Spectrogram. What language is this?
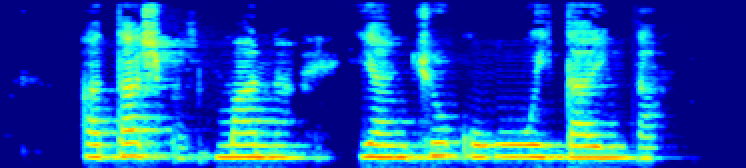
Santiago del Estero Quichua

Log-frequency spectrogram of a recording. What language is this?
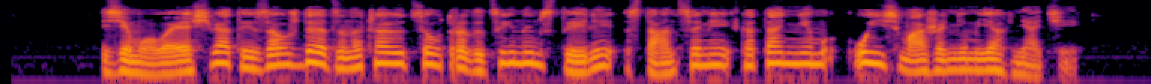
Belarusian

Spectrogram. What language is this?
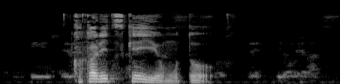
Japanese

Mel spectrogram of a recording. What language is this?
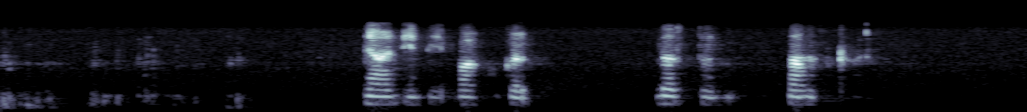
Malayalam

